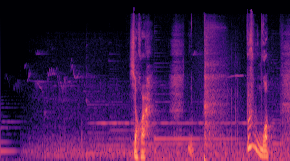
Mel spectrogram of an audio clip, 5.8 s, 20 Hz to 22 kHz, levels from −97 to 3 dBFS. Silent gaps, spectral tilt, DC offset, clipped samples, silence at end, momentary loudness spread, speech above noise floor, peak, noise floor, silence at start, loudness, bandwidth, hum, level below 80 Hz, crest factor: none; -5.5 dB/octave; under 0.1%; under 0.1%; 0 s; 25 LU; 30 dB; -6 dBFS; -54 dBFS; 0 s; -26 LUFS; 16 kHz; none; -46 dBFS; 22 dB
